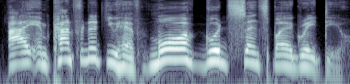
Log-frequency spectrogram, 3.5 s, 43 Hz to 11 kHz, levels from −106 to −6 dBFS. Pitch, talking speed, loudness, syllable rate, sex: 160 Hz, 205 wpm, -19 LUFS, 4.6 syllables/s, male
